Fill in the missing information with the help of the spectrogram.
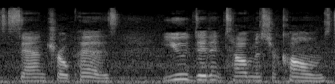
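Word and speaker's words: Saint-Tropez: When you bought the eightball of C on St. Tropz, pronounced San Tropz, you didn't tell Mr.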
